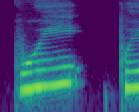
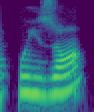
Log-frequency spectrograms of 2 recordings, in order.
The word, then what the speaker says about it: puis: empezar on con vocal, ¿no sería una liaison? Oui. Y no se pronunciaría puison. Et puis en arrivant, euh, no, no, porque este puis siempre va a ser puis, sí, incluso con Ah, S.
